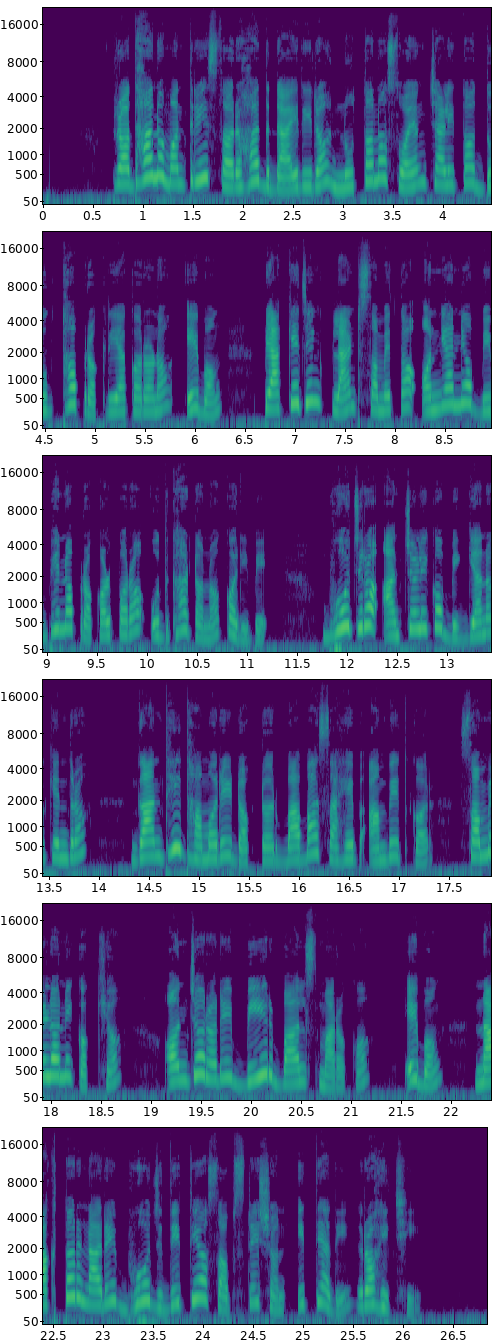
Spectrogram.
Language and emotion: Odia, neutral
